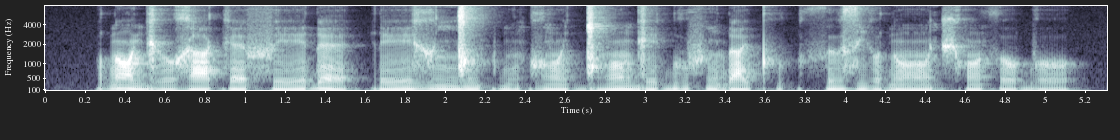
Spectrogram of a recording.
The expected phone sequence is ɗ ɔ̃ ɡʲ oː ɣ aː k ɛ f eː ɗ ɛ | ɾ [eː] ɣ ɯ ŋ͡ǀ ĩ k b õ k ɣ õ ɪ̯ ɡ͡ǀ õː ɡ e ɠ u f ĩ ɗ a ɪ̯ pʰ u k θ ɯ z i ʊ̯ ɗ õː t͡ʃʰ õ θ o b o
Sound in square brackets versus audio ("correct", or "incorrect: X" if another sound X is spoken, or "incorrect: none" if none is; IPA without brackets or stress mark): correct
